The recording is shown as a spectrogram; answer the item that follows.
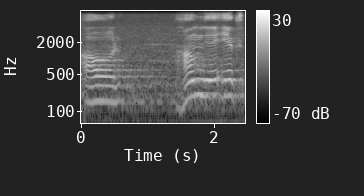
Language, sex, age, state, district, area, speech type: Maithili, male, 45-60, Bihar, Supaul, rural, spontaneous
